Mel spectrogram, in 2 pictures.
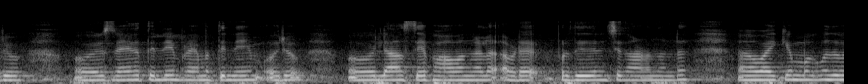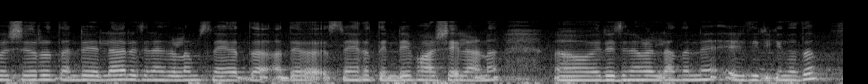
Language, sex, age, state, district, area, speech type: Malayalam, female, 45-60, Kerala, Alappuzha, rural, spontaneous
